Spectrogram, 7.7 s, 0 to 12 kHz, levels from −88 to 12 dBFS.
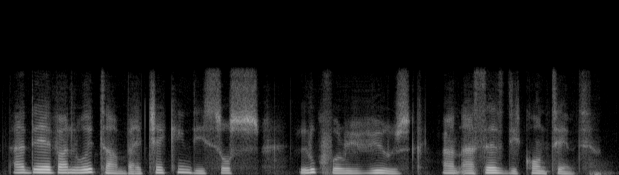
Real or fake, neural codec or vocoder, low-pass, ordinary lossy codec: fake; codec, 16 kHz, 0.8 kbps, ZipCodec; 7.2 kHz; none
